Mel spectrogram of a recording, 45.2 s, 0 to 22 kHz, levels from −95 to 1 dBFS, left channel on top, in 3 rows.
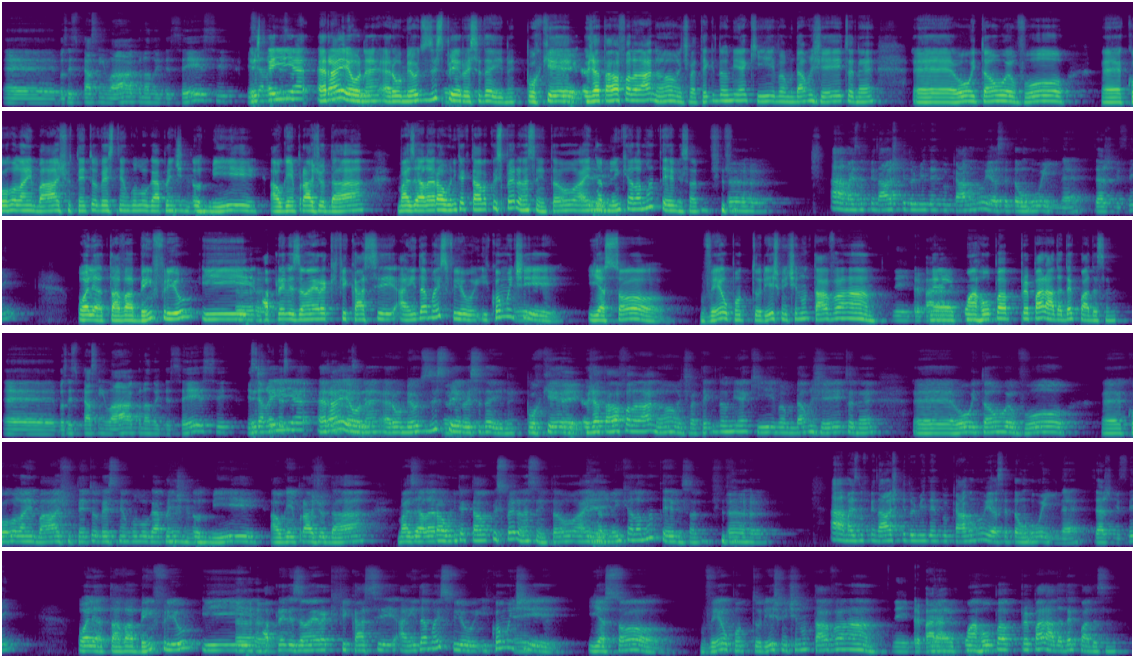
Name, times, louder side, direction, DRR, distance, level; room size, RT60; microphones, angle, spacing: voice 1, 0.0-2.1 2.4-3.0 3.4-3.8 4.3-4.9 5.9-6.0 7.5-7.7 17.3-17.8 22.9-23.2 24.7-25.3 26.1-30.3 33.3-33.8 37.0-37.2 42.0-42.8, right 1 dB, 25° right, 6 dB, 0.7 m, -35 dB
voice 2, 3.3-11.8 12.1-14.2 14.7-19.9 20.4-24.8 31.2-37.6 38.0-39.0 39.5-41.8 42.5-45.0, left 6 dB, 75° left, 14 dB, 0.4 m, -28 dB
9.7 x 6.4 x 3.9 m, 0.76 s
head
